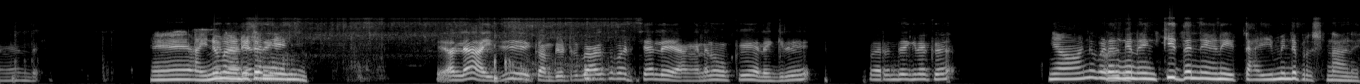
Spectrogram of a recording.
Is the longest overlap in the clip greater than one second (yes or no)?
no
